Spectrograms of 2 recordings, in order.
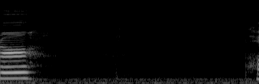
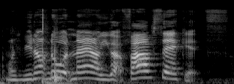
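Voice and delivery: louder, higher, punchy warning; mock ultimatum; 4 semitones higher, 8 dB louder than usual. Real, not acted. Giving someone a playful deadline over schoolwork, mock ultimatum. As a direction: lay down a loud five-second deadline.

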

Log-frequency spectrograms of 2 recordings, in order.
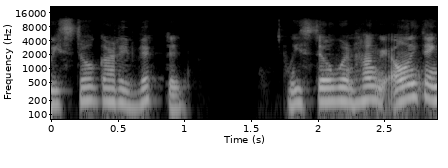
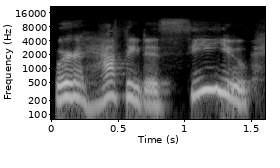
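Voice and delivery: chirpy welcome; 6 semitones higher, 5 dB louder than usual. Retold or imitated. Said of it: "she's like".

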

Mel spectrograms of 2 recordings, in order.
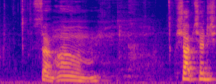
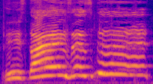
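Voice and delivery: excited; 13 semitones higher, 8 dB louder, much slower than usual. Real, not acted. Savoring food, raving.

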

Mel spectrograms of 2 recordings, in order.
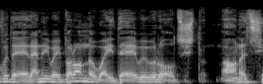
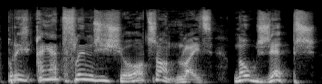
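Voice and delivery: ordinary talk

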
